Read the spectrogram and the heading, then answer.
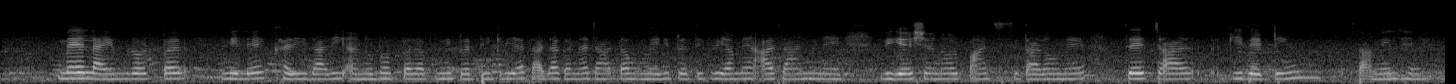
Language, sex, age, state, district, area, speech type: Hindi, female, 18-30, Madhya Pradesh, Harda, urban, read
